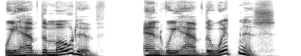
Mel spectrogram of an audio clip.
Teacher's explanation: The falling voice on the last word makes it sound powerful and final. It makes the listener feel like the speaker is in total control.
